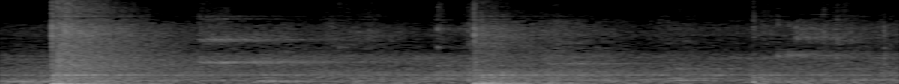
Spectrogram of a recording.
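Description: A volleyball struck hard three times during a rally, each hit a sharp smack that echoes around an indoor sports hall: a loud hit just after the start, another about three seconds in, and a lighter touch about five seconds in.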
